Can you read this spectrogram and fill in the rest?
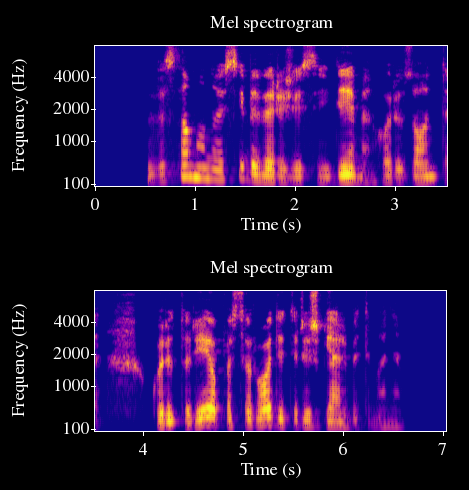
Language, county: Lithuanian, Šiauliai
